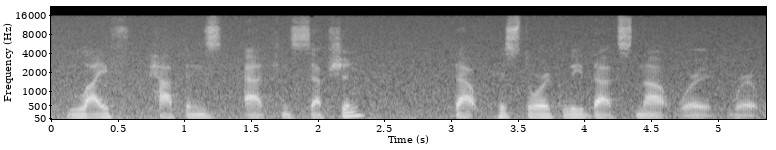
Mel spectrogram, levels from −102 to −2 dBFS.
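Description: No technical faults are audible.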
